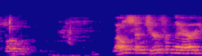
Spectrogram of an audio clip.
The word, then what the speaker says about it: Sumer: Yesterday I referred to the ancient civilization of Sumer, which I've been calling Sumer all my life, and she went, Soma. And I said, what? And she said, Soma, it's pronounced Soma.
